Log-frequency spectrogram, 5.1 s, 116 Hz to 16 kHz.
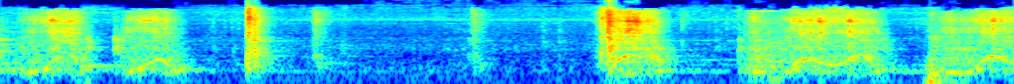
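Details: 1967 Cadillac not started in 30 years, cranked with new starter after timing retarded, choke propped open with screwdriver: uneven bursts of starter whirr with wavering pitch, no catch; smells flooded, squeaking noted, engine cranks but won't fire.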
